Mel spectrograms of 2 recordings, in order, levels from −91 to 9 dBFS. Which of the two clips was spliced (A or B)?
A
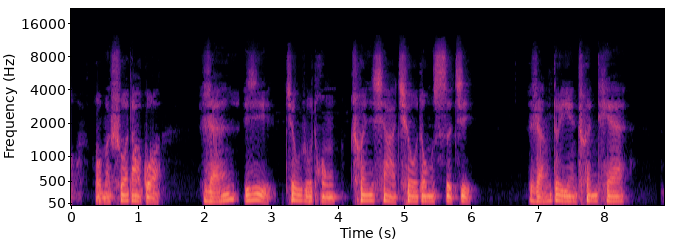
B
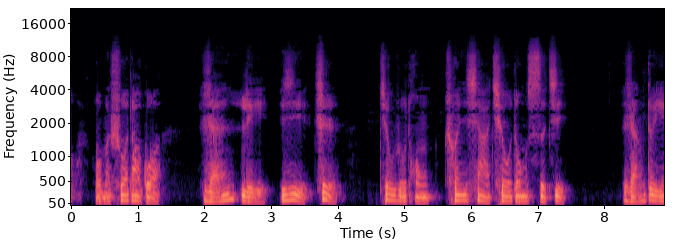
A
